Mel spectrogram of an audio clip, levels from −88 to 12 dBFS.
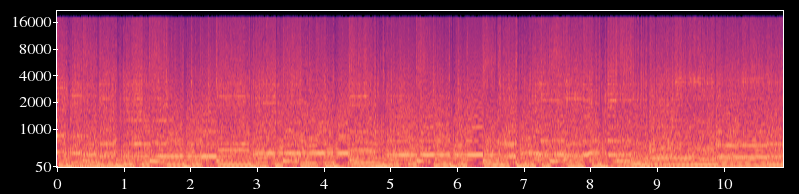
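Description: From start to finish the audio is a float read as integer. The likely cause is 32-bit float samples read as 32-bit integers. The waveform turns nearly square, very loud and harsh.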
